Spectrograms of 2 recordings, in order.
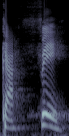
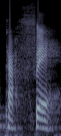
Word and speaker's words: café: Letra E no espanhol é sempre fechada, sempre como se tivesse um acento circunflexo sobre ela. Então é E. Eu digo café, não café.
